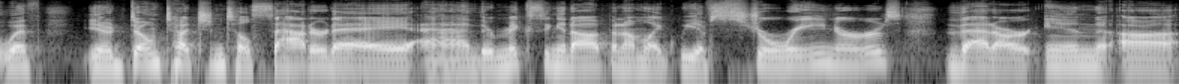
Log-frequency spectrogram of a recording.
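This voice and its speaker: With a plain, everyday voice, a woman speaks at a fairly slow pace and a fairly low pitch. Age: 50s. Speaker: podcast host. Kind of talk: interview conversation.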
